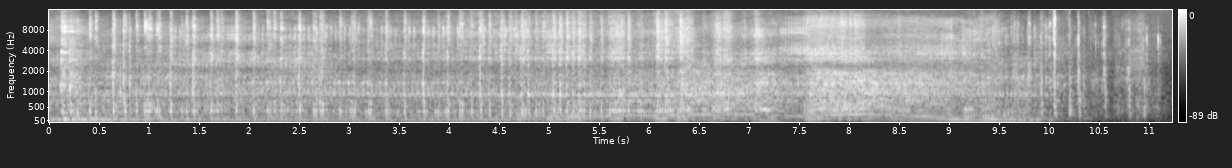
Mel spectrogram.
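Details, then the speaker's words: Ski-Doo 377 two-stroke snowmobile on a stand after tie-wire motor mount fix: ragged rattle surges and sags, then dies; tank found empty, primer pump doing little, fuel starvation stall. "I think it's actually out of gas finally the uh pumper is not even doing much"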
